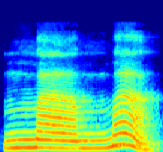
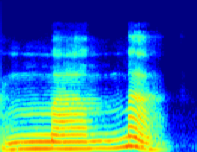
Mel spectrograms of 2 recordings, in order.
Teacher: Por ejemplo, en el sonido de la M, lo que ocurre es que hay una vibración, ¿ok? Hay una vibración en esa salida del aire por la nariz que se siente en las mejillas.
